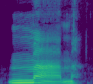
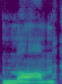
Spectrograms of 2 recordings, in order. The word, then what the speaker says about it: ma'am: And then very sensibly, you call her ma'am, but not mom. – Ma'am rhymes with ham.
